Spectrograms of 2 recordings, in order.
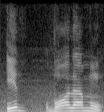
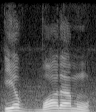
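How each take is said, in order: First: The two dh sounds are pronounced separately. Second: The two dh sounds merge into one doubled sound. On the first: The speaker calls it wrong. "Jadi bukan id zalamu, salah ya" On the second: The speaker calls it right. "langsung dimasukkan dengan cara kami atau sempurna"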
